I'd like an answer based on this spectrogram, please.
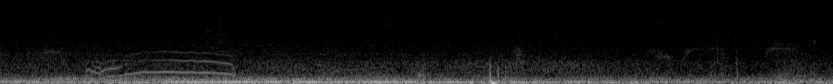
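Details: Yellow kitten playing and biting a hand; two brief arched meows rise and fall early on, over a constant low rumbling noise with a single sharp knock midway.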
